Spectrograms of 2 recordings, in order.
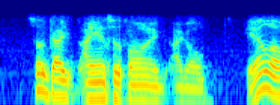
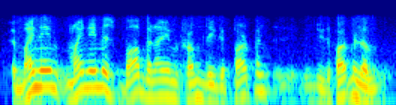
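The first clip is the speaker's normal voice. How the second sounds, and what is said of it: Put-on Indian accent. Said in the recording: “he's got an Indian accent. Now, I can do an Indian accent impression. ... I'm going to do that”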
